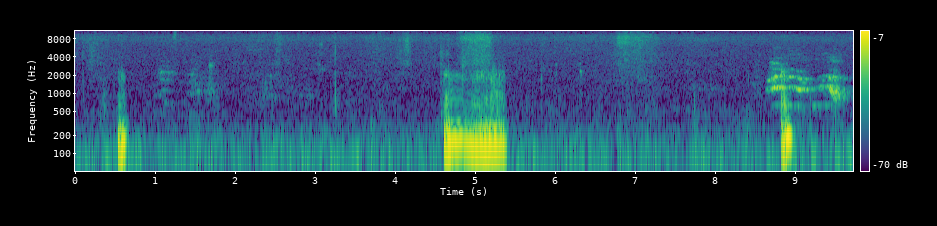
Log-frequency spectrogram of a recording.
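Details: Snoring from a Scottish Straight cat, with one clear low, buzzing snore under a second long midway through and faint soft snuffles before and after in a quiet room.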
